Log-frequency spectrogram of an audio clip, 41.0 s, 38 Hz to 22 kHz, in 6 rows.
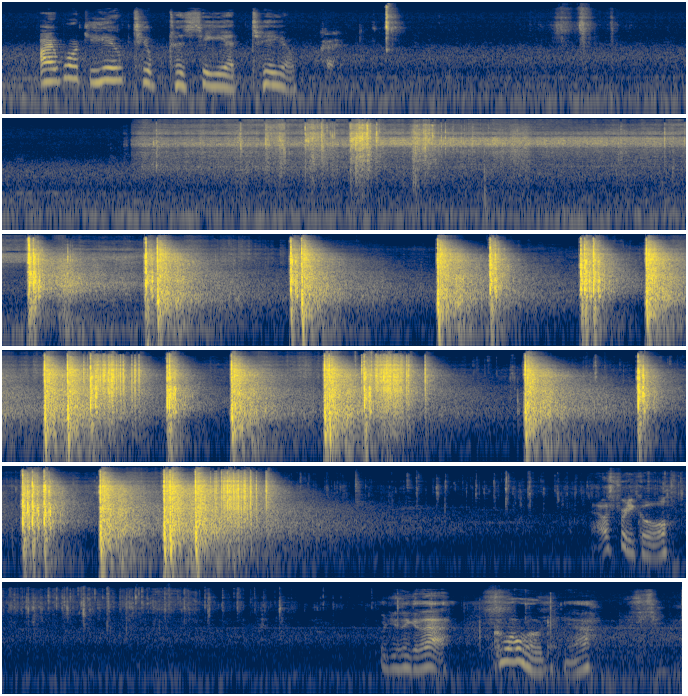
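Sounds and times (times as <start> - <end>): fuse hissing: 8.2 - 16.6
loud firework bangs: 8.2 - 30.9.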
